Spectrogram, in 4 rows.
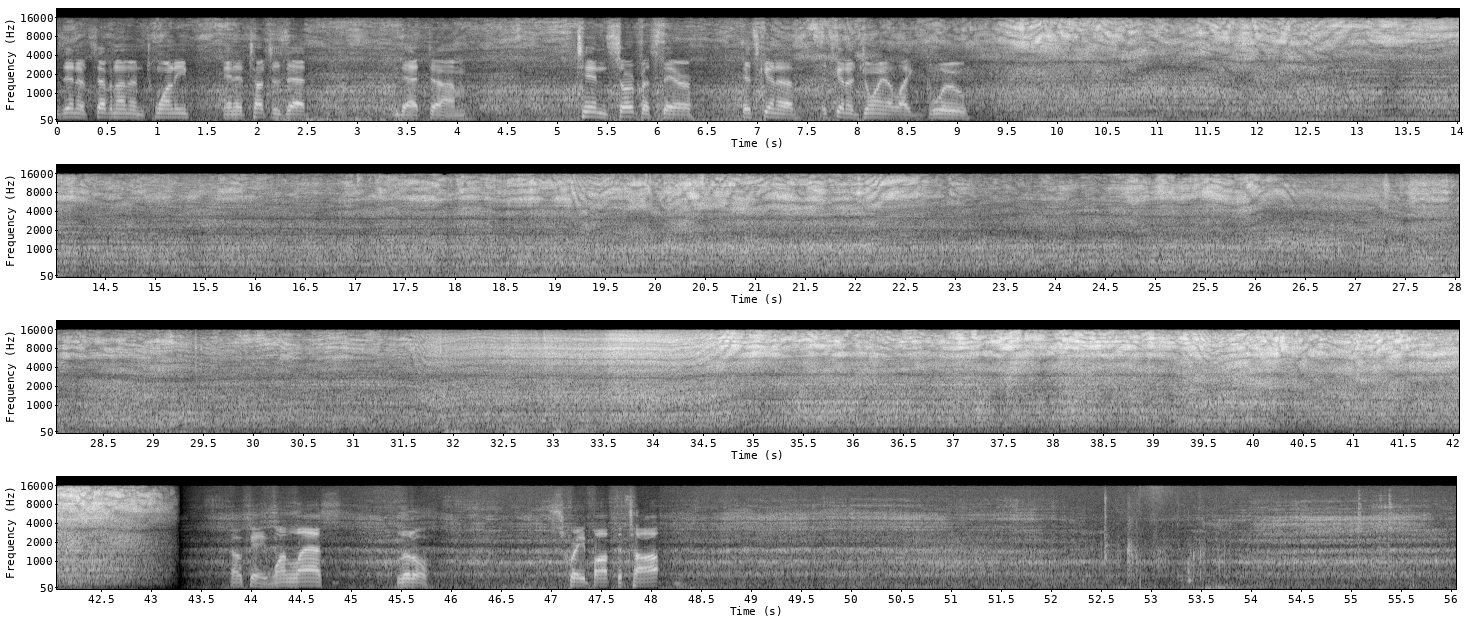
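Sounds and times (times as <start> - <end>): gas torch flame hissing: 0.0 - 56.0.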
